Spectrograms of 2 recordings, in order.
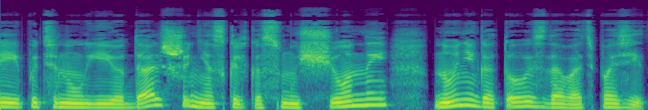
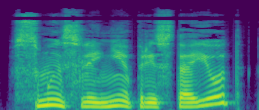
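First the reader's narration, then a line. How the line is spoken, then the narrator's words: Bursting out laughing. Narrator (Russian): Маша расхохоталась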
